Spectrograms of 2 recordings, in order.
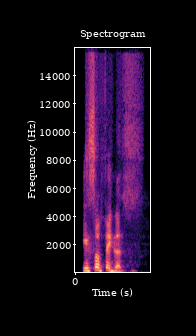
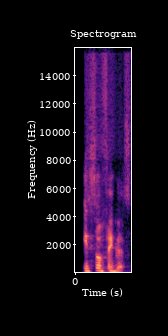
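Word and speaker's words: oesophagus: ठीक है next part सो फगस सो फगस spelling start होगी ओ से सो फगस ये इसका थोड़ा सा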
